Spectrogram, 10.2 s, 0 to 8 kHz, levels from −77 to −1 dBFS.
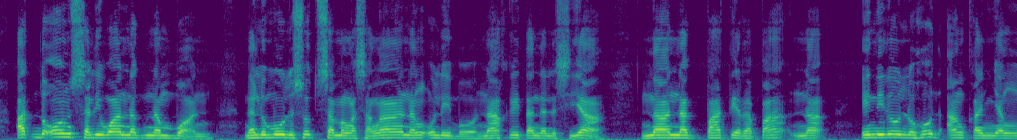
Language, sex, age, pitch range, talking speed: Filipino, male, 50-69, 140-175 Hz, 135 wpm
